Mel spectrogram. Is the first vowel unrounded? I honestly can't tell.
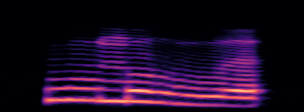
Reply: no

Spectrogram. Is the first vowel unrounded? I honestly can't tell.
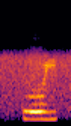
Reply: no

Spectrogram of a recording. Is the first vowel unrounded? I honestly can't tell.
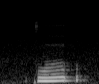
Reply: no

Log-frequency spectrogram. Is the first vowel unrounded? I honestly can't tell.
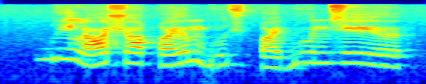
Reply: yes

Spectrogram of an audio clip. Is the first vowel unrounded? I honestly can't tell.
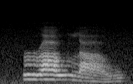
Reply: yes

